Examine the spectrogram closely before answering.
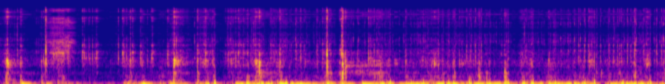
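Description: Tyres bump and crunch over stones and ruts.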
